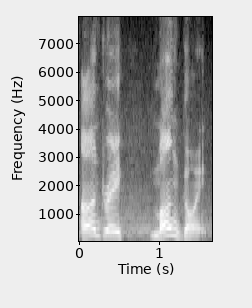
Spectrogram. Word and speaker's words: Andre Mongoin: And I was actually given the correct pronunciation of the 27 is Andre Mongoin. Definitely a unique name. Yes, he is French, so I had to channel my inner French in knowing what his correct pronunciation is.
